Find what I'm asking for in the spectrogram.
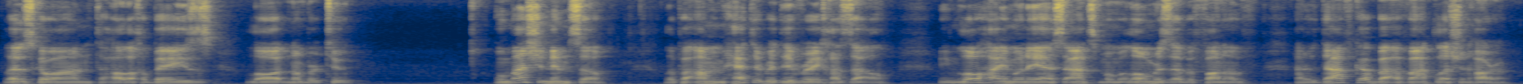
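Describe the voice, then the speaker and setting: A man teaches a class on a religious text in a mid-pitched voice. He reads passages, then explains them in informal terms, sometimes halting or repeating a word to stress it. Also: animated. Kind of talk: explanatory lesson, reading Hebrew text then translating.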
